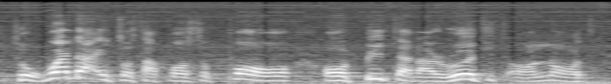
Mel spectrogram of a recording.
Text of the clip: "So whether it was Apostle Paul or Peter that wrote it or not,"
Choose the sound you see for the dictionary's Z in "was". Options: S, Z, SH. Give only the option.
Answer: S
